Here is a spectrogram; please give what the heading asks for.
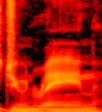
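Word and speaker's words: Jun Raine: My name is June Rain. That's spelled J U N R A I N E.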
